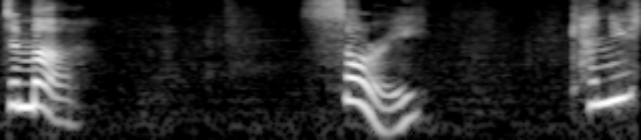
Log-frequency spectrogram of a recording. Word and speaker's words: demain: It's demain. Sorry, can you say that again, please? Yes, it's demain. How do you spell that?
